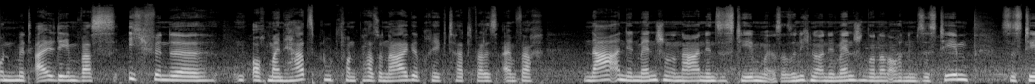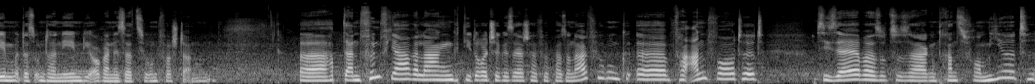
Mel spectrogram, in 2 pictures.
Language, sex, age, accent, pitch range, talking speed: German, female, 40-59, German, 185-225 Hz, 180 wpm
